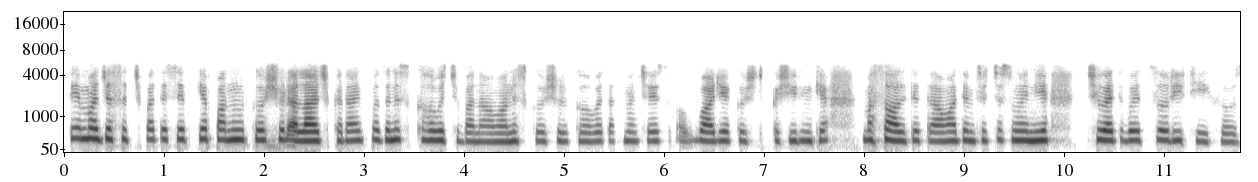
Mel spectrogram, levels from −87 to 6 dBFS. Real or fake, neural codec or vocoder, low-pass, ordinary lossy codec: fake; codec, 24 kHz, 0.5 kbps, DualCodec; 5.4 kHz; Opus, 16 kbps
